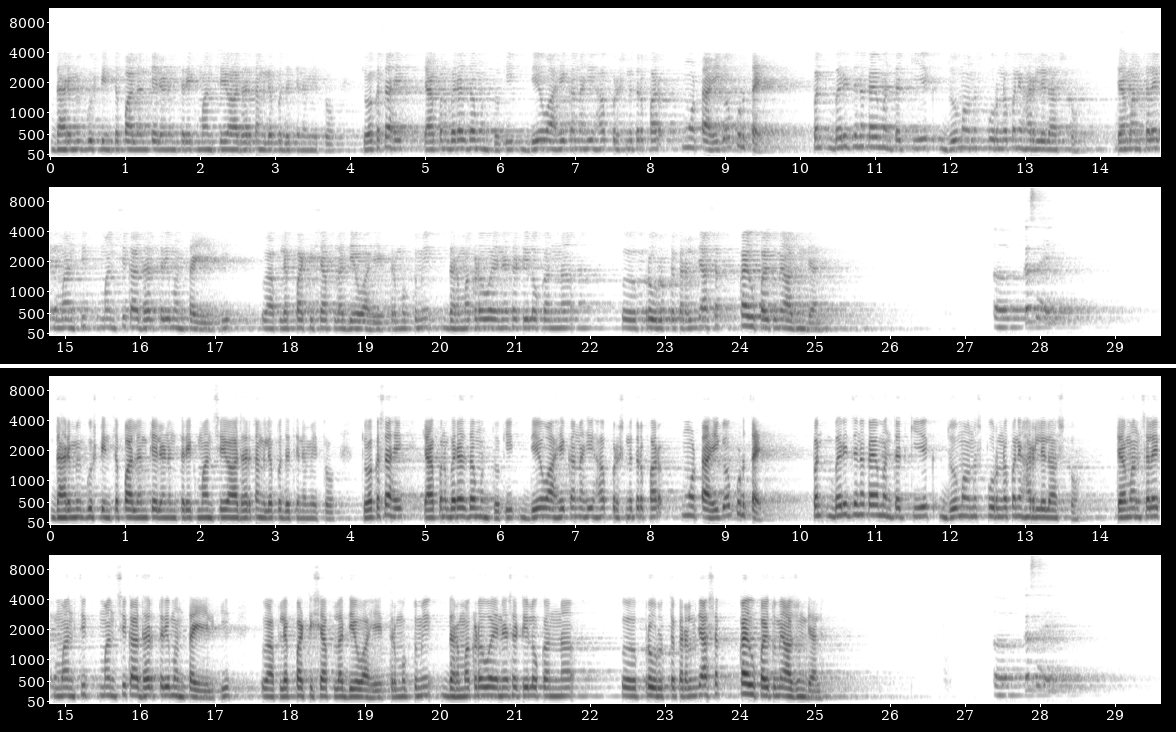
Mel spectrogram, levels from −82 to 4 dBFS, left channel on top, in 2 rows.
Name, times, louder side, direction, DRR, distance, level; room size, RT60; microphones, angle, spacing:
voice 1, 0.0-3.8 4.2-4.7 5.0-9.5 10.2-13.7 14.2-15.1 15.5-17.2 17.6-21.8 22.4-25.1, right 8 dB, 90° right, 16 dB, 0.3 m, -29 dB
voice 2, 13.3-13.9 14.2-14.5 14.8-14.9 15.8-15.9 16.1-16.2 16.9-17.0 21.8-22.0 22.6-22.8 27.4-28.2, left 2 dB, 20° left, 0 dB, 1.6 m, -41 dB
17.0 x 6.1 x 6.6 m, 2.1 s
head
